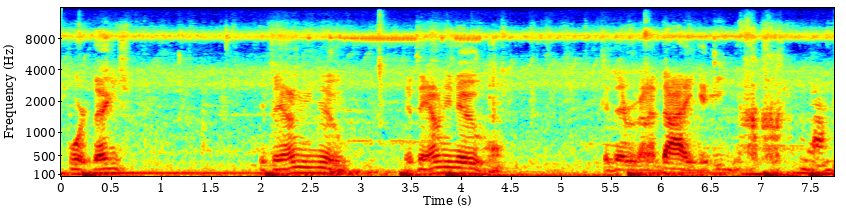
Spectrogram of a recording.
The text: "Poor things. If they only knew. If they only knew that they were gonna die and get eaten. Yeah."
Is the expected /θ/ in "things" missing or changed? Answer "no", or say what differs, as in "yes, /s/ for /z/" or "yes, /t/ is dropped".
no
